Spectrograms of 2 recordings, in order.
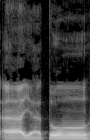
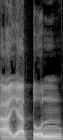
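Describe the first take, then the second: First: The final n is muffled and nasalized. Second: The final n is pronounced clearly. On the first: The speaker calls it right. "tapi disamarkan ayatum" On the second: The speaker calls it wrong. "jangan dibaca ayatun, tun jelas begitu jangan"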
